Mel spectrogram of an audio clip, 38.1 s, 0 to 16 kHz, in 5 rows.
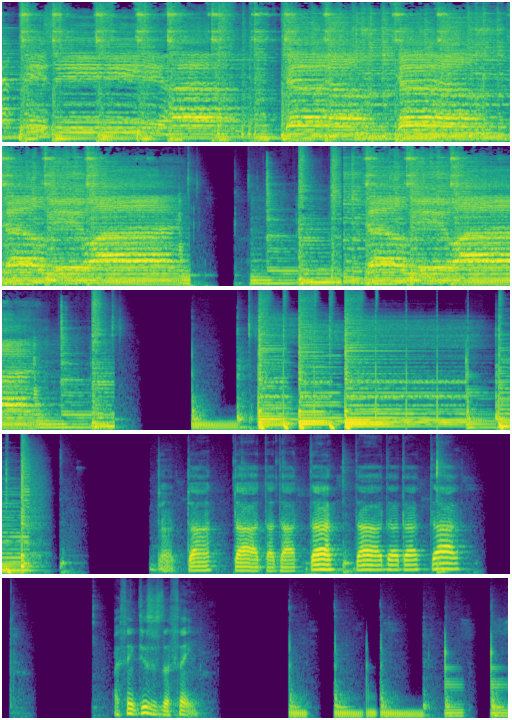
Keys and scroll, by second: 8.0 ctrl+s, 10.5 space, 11.4 ctrl+space, 12.7 ctrl+shift+Left, 16.9 space, 18.9 space, 19.7 F7, 23.1 space, 23.7 ctrl+Right, 28.0 q, 29.4 Return, 32.8 ctrl+s.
